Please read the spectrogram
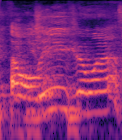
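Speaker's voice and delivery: asked through a high laugh. Real, not acted. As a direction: giggle the question out quickly. Laughing while asking age.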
